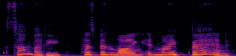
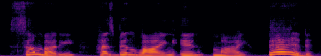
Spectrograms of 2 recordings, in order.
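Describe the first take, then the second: First: The voice is small and high. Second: The voice is of middle pitch and size.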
